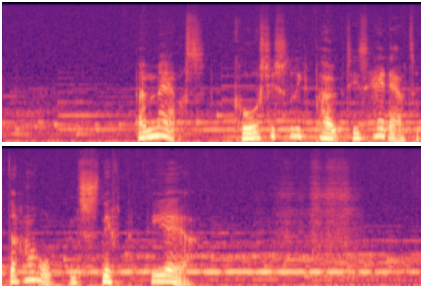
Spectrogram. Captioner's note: sniff sniff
